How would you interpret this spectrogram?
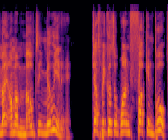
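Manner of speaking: high-pitched, emphatic amazement; retold triumph. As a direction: build to a high, incredulous punchline. Retold millionaire's triumphant punchline.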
